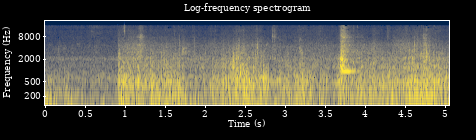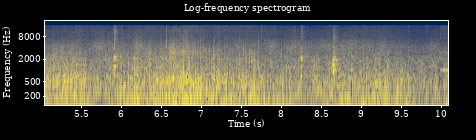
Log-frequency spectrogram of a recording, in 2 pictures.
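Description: City street ambience with wind buffeting the microphone: a low rumble of wind noise under a steady wash of traffic, which gets louder about a second in. A few short clicks and a brief high squeak sound through it, the squeak about four seconds in.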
